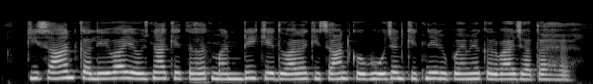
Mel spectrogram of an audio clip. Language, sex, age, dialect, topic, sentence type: Hindi, female, 18-24, Marwari Dhudhari, agriculture, question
